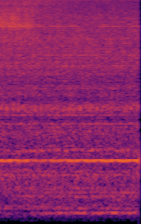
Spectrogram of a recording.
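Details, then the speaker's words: MDF CNC router axis traversing after stepper drive power was turned down from full: low, even hum with a soft steady tone, no rough buzzing or stutter; normal quiet stepper motion, noise came from too much power. "got nice and quiet and that's full power there you could hear that was quite noisy and it was full power"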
